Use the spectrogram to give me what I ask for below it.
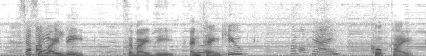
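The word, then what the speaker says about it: ຂອບໃຈ: Khop chai. Khop Thai. Khop chai.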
